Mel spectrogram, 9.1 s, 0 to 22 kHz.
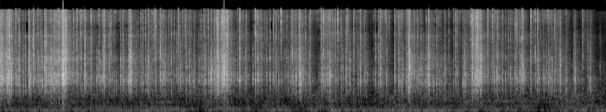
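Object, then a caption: Plastic Rubik's cube. A small 3x3 plastic Rubik's cube has its layers turned quickly by both hands using fingertips and nails. This produces a rapid, dense stream of bright plastic clicks and rattles, with a few louder bursts of turning. The sound centres in the upper mids around 1.2 kHz and has almost no low end.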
